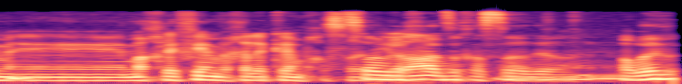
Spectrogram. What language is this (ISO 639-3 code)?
heb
